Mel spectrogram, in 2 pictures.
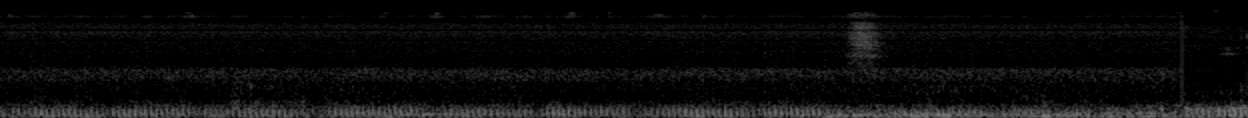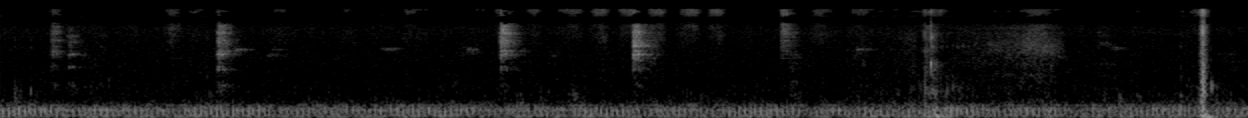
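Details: Orange adoptable cat at a humane shelter in Seattle, a cuddly male, purring deeply: a continuous low rumbling throb that holds steady throughout, with faint clicks and light handling noise in the second half.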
